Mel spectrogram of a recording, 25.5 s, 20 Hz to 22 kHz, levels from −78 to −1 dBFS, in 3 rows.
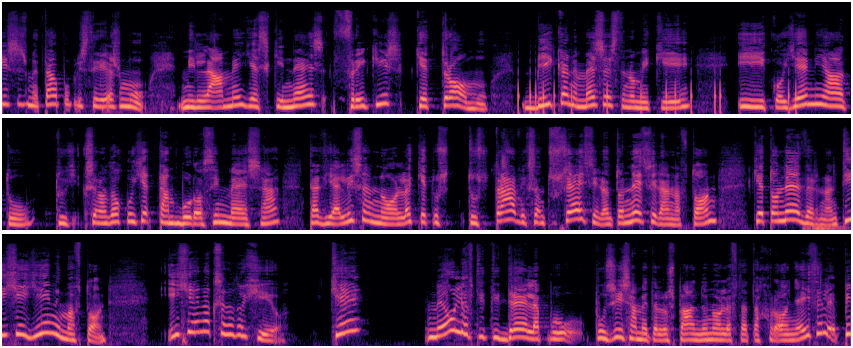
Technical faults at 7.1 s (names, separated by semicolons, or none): train of clicks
